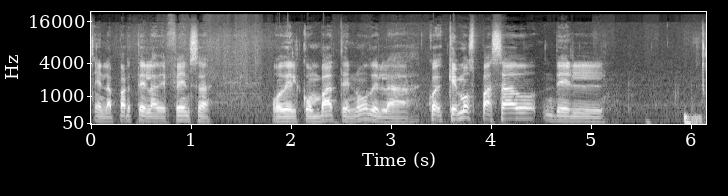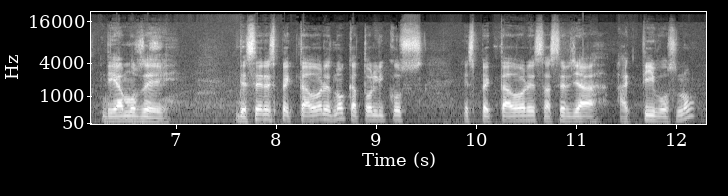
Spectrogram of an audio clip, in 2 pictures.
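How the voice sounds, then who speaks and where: A man's voice: mid-range voice, unhurried, a little mellow. A man hosting an interview, introducing his guest in a friendly, rambling way full of tag questions. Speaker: interviewer host.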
